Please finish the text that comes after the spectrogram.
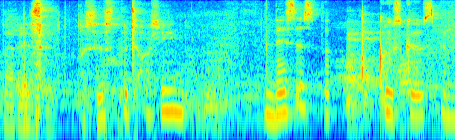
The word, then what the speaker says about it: tagine: I'm pronouncing it in Spanish. Tagine, not tahine.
